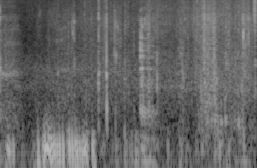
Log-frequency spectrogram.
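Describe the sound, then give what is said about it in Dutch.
Pigs eat carrots, banana and bread thrown to them over a fence, giving low grunts and snuffling noises that are loudest near the start and then turn into softer, scattered rustling and chewing sounds. “We lopen nu over een heuveltje heen richting de varkens. En dan ga ik het over het hek heen gooien zodat ze het eten kunnen opeten.”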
